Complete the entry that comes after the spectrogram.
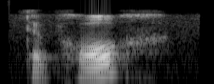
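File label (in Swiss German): "bruch", Alsatian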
